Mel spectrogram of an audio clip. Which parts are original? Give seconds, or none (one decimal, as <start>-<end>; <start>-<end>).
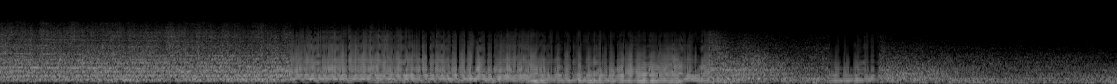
0.0-2.9; 7.1-8.3; 8.8-11.2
